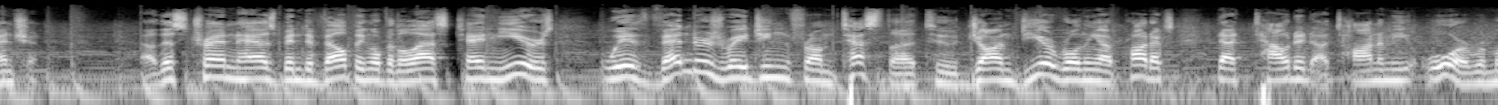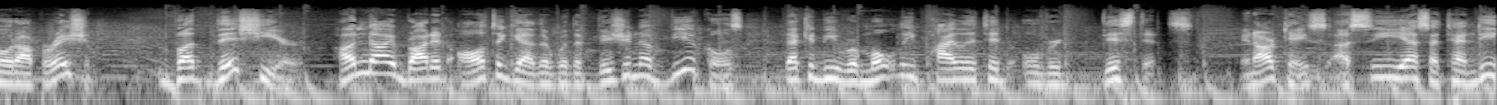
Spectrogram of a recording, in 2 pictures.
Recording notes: Reports live from CES 2024. The massive electronics and technology trade show.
